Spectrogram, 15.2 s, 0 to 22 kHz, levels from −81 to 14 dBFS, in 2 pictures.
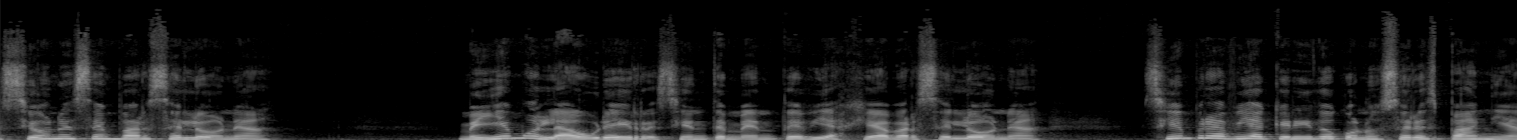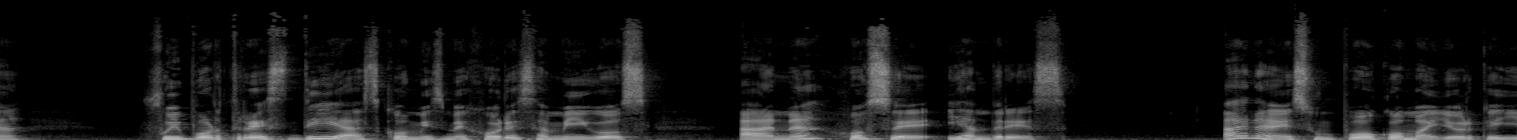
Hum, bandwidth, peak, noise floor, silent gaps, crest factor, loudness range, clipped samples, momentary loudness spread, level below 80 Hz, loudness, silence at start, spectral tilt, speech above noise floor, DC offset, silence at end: none; 19 kHz; -6 dBFS; -60 dBFS; none; 16 dB; 3 LU; under 0.1%; 8 LU; -50 dBFS; -22 LUFS; 0 s; -4.5 dB/octave; 39 dB; under 0.1%; 0 s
